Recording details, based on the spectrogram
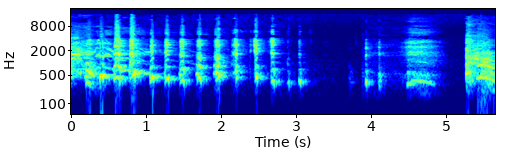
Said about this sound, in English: Um, it's so funny you made me cough.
